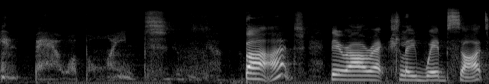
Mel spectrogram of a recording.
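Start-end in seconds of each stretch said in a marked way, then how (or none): 0.0-1.7 soft, hushed whisper. Presenting inquiry-based web activities, the speaker whispers an aside. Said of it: "and I'll whisper this".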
